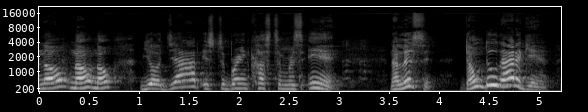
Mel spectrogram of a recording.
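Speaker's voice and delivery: scolding. Acted. Owner scolds bird.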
